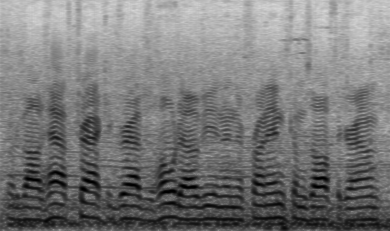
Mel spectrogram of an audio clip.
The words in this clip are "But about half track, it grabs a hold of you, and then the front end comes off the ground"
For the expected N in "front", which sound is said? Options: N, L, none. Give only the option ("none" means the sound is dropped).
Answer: none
